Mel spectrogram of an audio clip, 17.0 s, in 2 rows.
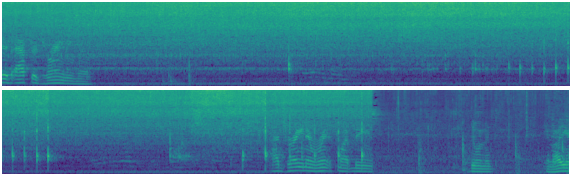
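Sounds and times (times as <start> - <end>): beans sizzling in a pan: 0.0 - 15.5.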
